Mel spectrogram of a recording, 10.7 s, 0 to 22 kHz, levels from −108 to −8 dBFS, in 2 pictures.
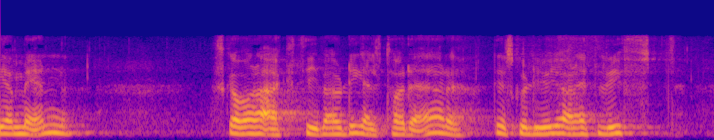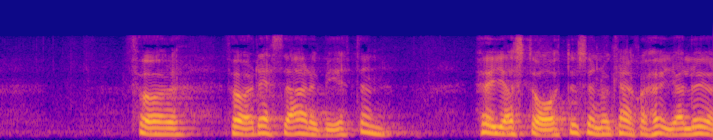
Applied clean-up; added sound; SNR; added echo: none; none; none; none.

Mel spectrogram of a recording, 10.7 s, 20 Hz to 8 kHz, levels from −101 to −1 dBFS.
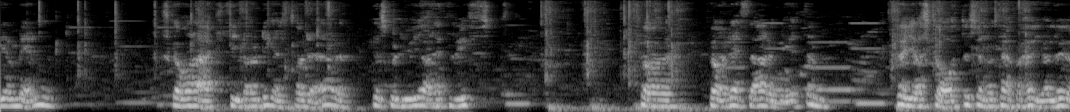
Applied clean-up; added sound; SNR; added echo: classical method WPE with log-MMSE.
